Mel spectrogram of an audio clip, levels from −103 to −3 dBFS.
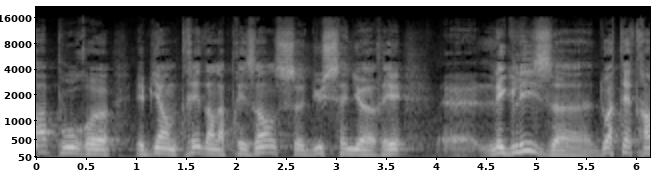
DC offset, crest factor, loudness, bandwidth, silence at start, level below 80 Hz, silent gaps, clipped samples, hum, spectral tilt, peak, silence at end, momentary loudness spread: under 0.1%; 20 dB; -34 LUFS; 16.5 kHz; 0 s; -66 dBFS; none; under 0.1%; none; -4 dB/octave; -14 dBFS; 0 s; 10 LU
